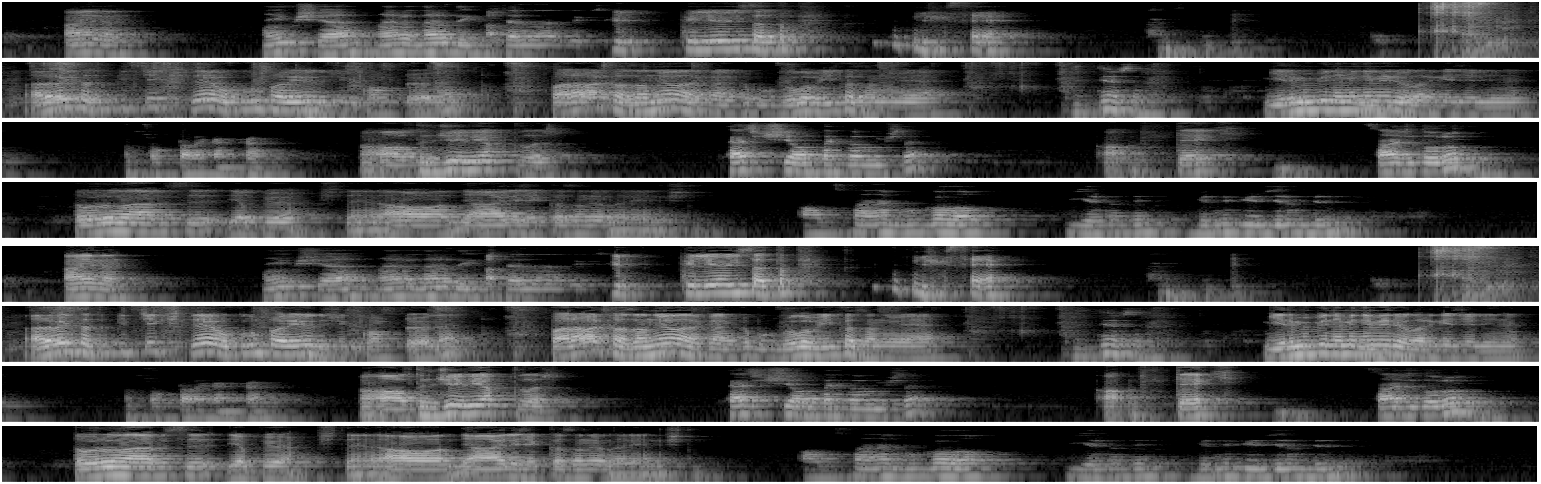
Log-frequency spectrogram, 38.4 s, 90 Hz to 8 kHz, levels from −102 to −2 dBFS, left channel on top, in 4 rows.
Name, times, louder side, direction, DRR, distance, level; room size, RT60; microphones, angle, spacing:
voice 1, 0.4-0.8 3.0-3.1 3.8-4.0 4.2-5.1 5.6-6.3 9.1-9.3 9.7-12.5 13.0-15.5 17.5-19.1 21.4-22.7 26.1-26.9 29.3-33.1, right 3 dB, 80° right, 11 dB, 0.7 m, -34 dB
voice 2, 1.6-3.6 7.2-7.3 16.3-16.8 20.0-20.9 23.7-25.0 27.2-27.3 27.8-28.5 33.8-35.0 35.5-37.3, left 3 dB, 65° left, 9 dB, 0.8 m, -38 dB
Chewing mastication, 8.8-13.1 13.3-13.6 13.9-14.8 15.1-15.4 15.6-16.3 16.7-16.9 17.9-18.3, left 3 dB, 15° left, 0.7 m, -41 dB
7.2 x 4.7 x 3.7 m, 0.62 s
head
